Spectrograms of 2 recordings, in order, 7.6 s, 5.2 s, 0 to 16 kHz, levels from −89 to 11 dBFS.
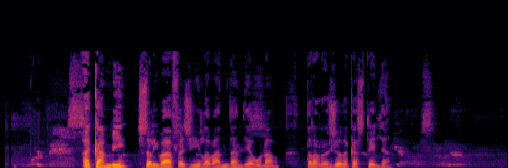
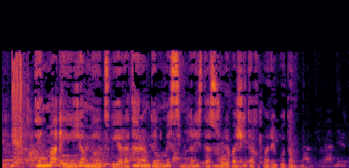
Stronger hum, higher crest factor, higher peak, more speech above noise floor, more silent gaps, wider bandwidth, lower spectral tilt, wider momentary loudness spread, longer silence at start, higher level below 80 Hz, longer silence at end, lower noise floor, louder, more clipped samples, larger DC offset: neither; about the same, 22 dB vs 18 dB; about the same, -2 dBFS vs -4 dBFS; first, 44 dB vs 24 dB; neither; about the same, 11.5 kHz vs 11.5 kHz; first, -6.5 dB/octave vs -2 dB/octave; first, 23 LU vs 12 LU; first, 0.55 s vs 0.05 s; second, -70 dBFS vs -58 dBFS; first, 0.7 s vs 0.15 s; first, -66 dBFS vs -45 dBFS; about the same, -22 LUFS vs -20 LUFS; neither; neither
